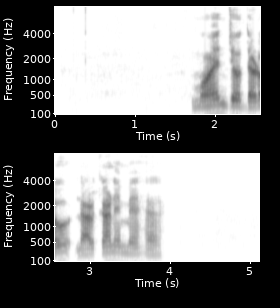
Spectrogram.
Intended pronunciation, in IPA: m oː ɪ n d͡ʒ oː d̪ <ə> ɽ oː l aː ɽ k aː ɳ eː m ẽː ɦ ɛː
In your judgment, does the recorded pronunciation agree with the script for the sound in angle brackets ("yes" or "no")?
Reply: yes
